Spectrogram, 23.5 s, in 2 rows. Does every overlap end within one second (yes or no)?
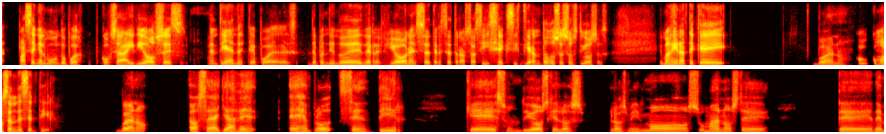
yes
